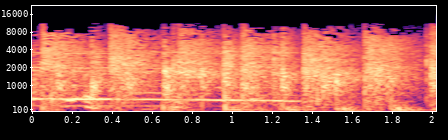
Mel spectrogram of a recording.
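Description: Audience applause welcoming a guest, a dense, steady wash of clapping that fills the two seconds without pause, with a faint sustained whistle-like tone running underneath during the first half.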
